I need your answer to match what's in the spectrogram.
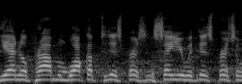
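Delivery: ordinary delivery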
